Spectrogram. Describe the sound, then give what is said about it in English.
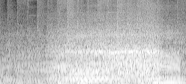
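Car tires squeal as a car takes a sharp turn during a chase. One brief, faint skid with a steady engine tone beneath it swells and then eases off within about two seconds. “he is going to attempt to take a sharp turn and attempt to lose you.”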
